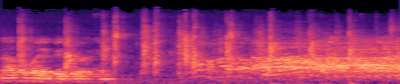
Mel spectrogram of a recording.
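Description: An audience claps briefly.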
